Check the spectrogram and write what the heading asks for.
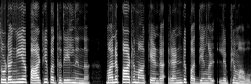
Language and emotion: Malayalam, neutral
